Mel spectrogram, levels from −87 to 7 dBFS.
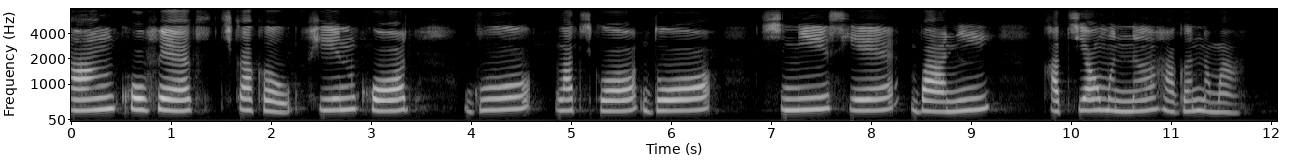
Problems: low volume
